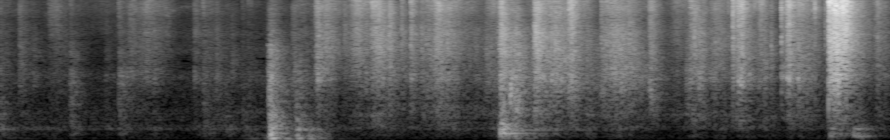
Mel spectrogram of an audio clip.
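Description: Kitchen handling knocks: a heavy thump about two seconds in, a smaller knock just before four seconds and a sharp clack near the end, like a cupboard or drawer and kitchenware being moved.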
